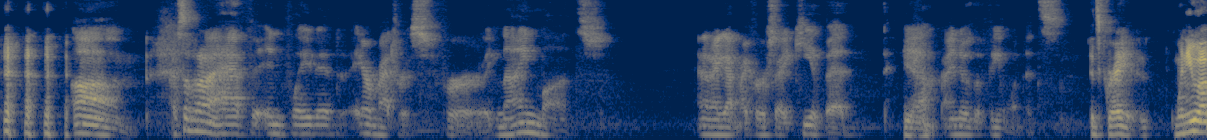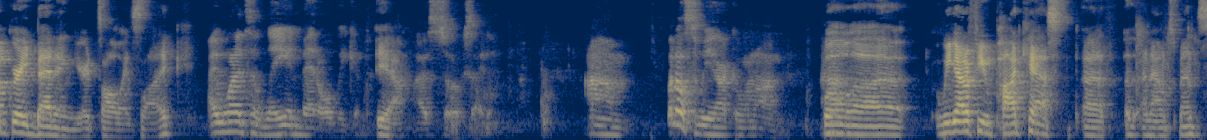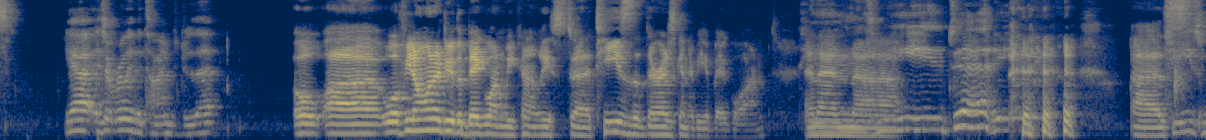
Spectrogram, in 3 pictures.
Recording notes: Is the audio on this episode fucked up?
